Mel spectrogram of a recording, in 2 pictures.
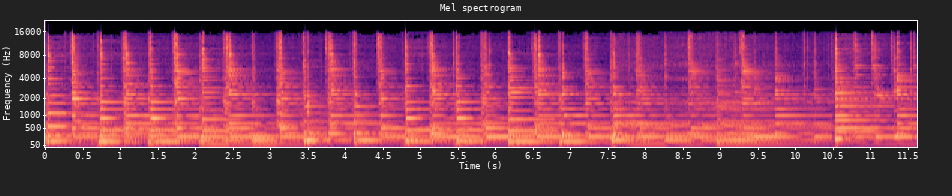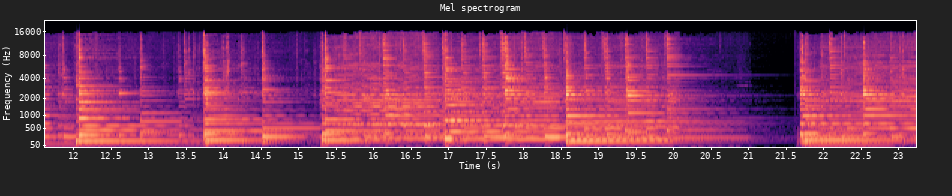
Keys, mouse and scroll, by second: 0.0-0.2 typing, 0.5 scroll down 2, 0.7 Tab, 0.8 click, 1.1 scroll down 1, 1.3 shift+click, 1.7 Tab, 1.8 scroll down 3, 1.9 shift+middle click, 2.1 scroll up 1, 2.8-3.9 drag, 7.8-13.1 drag, 13.7-16.4 scroll down 1, 16.4-22.2 drag.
